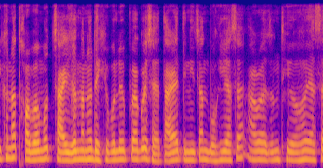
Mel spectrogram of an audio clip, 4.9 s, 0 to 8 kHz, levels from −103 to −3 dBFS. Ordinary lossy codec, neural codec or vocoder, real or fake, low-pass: none; vocoder, 44.1 kHz, 128 mel bands, Pupu-Vocoder; fake; 7.2 kHz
